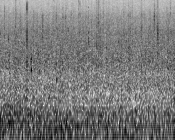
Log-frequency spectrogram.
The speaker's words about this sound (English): The microphone hasn't yet been invented to effectively record nature's most elementary sounds. Wind. Rain.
